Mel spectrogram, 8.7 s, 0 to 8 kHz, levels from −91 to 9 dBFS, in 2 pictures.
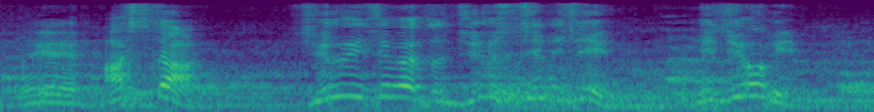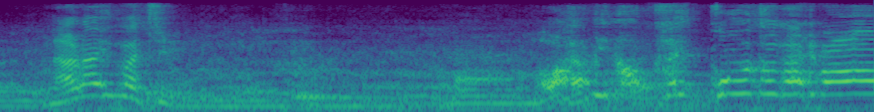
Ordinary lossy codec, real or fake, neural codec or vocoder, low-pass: AAC, 32 kbps; fake; codec, 16 kHz, 4 kbps, FunCodec, trained on Chinese and English, 50 frames a second; 7.2 kHz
